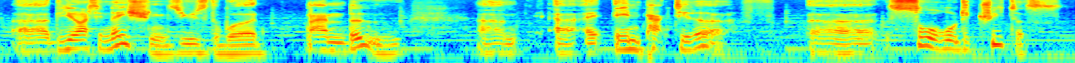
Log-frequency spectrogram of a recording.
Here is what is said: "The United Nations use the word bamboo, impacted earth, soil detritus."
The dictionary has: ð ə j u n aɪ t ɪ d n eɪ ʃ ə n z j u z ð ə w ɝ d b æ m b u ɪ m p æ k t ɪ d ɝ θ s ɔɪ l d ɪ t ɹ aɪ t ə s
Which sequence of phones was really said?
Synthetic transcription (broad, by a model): ð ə j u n aɪ t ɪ d n eɪ ʃ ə n z j u z ð ə w ɝ d b æ m b u ɪ m p æ k t ɪ d ɝ θ s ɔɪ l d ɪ t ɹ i t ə s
